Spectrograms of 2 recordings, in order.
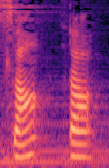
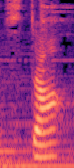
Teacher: మధ్యలో ఎలాంటి ఓవెల్ లేకపోతే అప్పుడు ఆ రెండు అక్షరాలు సంయుక్తాక్షరంగా అవుతాయి కాబట్టి ఎస్ టి యొక్క శబ్దం స ట కాకుండా స్ట అవుతుంది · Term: సంయుక్త శబ్దం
